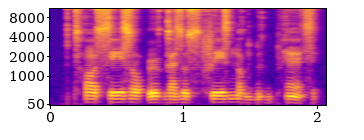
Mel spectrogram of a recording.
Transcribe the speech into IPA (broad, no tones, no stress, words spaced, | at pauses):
tʰɒse zɔʔə˞ɡazos fez nɒɡɓʉɡpʰɛ̃s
